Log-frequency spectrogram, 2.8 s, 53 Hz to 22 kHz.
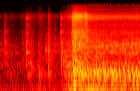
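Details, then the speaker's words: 2008 old carbureted Splendor motorcycle, after servicing for a crankshaft/connecting rod sound: a few cranking clicks, then it settles into a smooth, even idle with no knocking. The bottom end is now healthy. "இந்த 2008 model வண்டி பார்த்தீங்கன்னா ரொம்ப ரொம்ப ஸ்மூத்தா இருக்கும்"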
